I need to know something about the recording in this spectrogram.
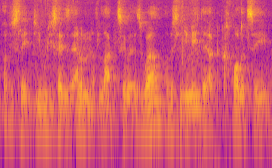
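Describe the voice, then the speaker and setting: Male interviewer, mid pitch, monotone, informal and tentative; roomy recording with some noise. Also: rapid-fire. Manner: tentative, loosely phrased questions, agreeable. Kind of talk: casual conversational interview. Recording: echoey room with background noise.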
